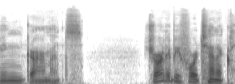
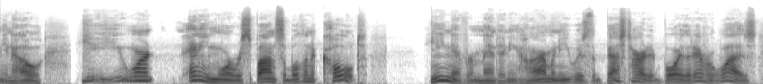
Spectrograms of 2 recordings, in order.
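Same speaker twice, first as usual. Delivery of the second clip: put-on higher, tearful old aunt; 4 semitones higher than usual. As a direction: plead through rising tears. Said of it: "And she began to cry".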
